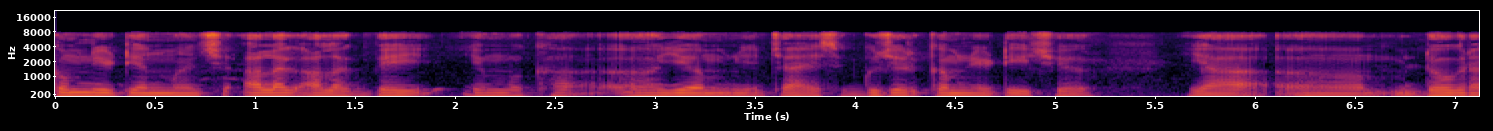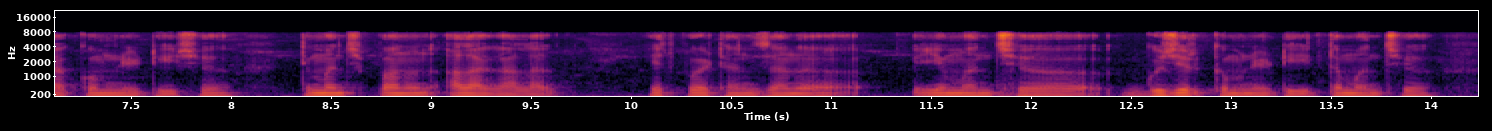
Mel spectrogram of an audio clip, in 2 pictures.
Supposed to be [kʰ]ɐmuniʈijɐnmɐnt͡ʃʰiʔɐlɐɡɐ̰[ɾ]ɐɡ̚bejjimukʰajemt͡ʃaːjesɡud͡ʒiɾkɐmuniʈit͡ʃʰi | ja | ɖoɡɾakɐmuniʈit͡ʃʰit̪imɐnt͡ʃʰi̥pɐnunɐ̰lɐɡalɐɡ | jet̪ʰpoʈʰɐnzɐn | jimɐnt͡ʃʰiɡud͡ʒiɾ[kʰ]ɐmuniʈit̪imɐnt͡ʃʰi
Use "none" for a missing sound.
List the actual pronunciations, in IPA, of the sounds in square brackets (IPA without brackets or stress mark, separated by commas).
k, l, k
